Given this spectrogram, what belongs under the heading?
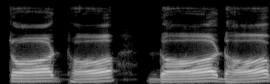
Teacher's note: ट वर्ग के बारे में कहा जाता है मूर्धा से बोला जाता है।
